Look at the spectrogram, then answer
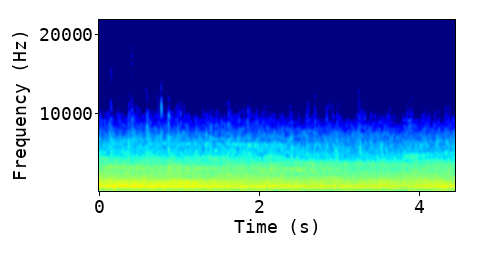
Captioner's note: audience cheering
